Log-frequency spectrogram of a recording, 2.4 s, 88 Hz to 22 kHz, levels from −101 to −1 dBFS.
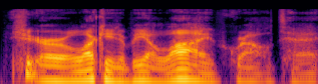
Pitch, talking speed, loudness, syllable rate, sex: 95 Hz, 175 wpm, -19 LUFS, 6.3 syllables/s, male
